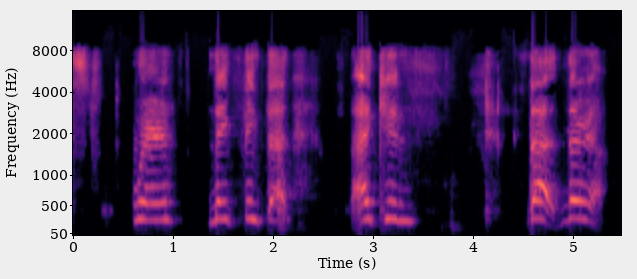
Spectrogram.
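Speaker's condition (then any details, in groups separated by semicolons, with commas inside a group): Cerebral palsy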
